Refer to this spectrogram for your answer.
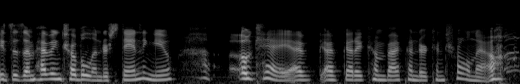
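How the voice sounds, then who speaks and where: Over noticeable background noise, a woman with an American accent talks at a fairly quick pace, her medium pitch and intonation fairly even. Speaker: streamer. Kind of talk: casual chat.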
